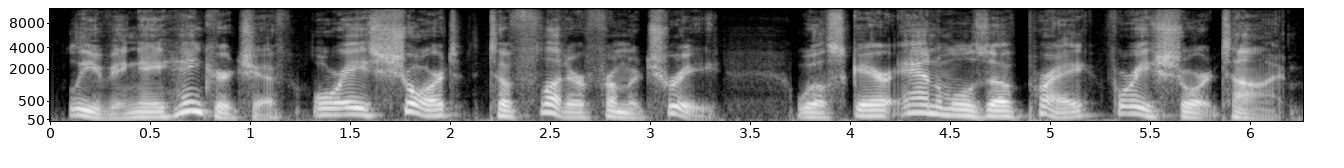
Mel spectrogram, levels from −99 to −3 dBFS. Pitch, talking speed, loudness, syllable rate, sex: 125 Hz, 190 wpm, -18 LUFS, 5.0 syllables/s, male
